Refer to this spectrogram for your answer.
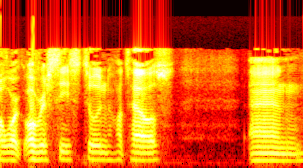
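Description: A man with an American accent talks at a medium pitch. His pace is fairly slow and his intonation monotone and flat.

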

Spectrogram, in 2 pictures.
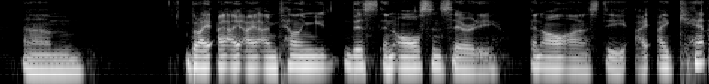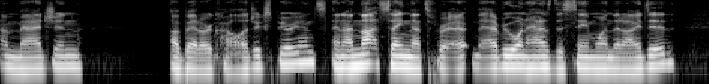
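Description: Dry and close with no echo, this very clean recording with a silent background has a man speaking fairly quickly at a medium pitch with fairly even intonation. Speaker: singer. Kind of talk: casual interview.

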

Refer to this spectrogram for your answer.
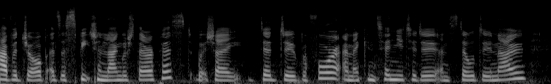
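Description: In a normal speaking voice, a woman talks at medium pitch. Her pace is fairly quick, with ordinary pitch variation. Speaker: relocation consultant. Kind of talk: interview.

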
